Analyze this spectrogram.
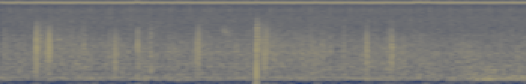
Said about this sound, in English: Oh, Aunt Nora, it's really raining out. I thought it was going to.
